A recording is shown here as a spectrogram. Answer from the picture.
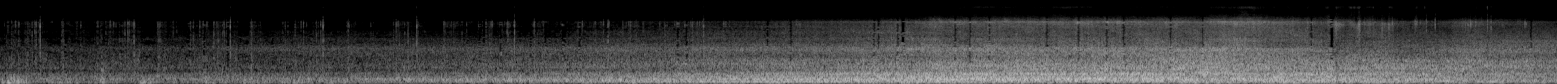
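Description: A train passing by, its rumble growing louder to a peak about ten seconds in, then fading away.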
